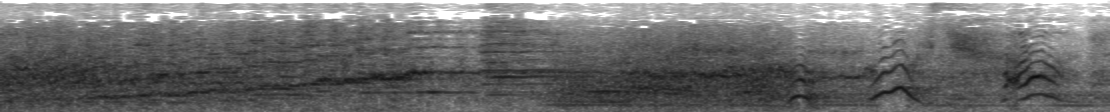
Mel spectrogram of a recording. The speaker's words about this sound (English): Driver, not so fast, if you please.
